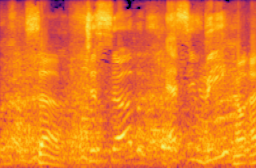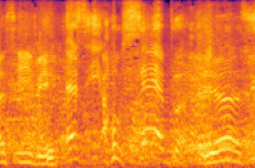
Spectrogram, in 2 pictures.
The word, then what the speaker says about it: Seb: No, S-E-B.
